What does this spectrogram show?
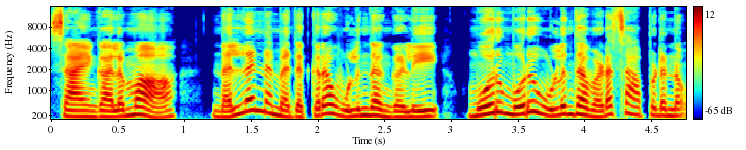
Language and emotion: Tamil, happy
